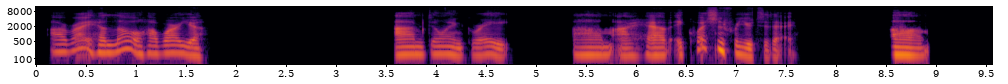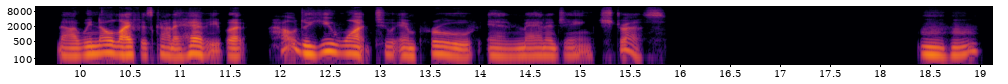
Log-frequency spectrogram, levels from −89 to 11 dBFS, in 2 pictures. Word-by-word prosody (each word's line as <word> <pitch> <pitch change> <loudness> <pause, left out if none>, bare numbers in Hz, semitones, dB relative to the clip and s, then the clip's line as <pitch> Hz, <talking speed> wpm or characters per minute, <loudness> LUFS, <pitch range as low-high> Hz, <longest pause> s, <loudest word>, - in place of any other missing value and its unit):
All 190 0 -3
right, 210 0 -2
hello. 180 +3 0
How 160 0 -3
are 175 0 +2
you? 140 -5 -1 1.9
I'm 150 +1 +3
doing 155 -3 -4
great. 140 -1 -5 0.6
Um, 145 0 -4
I 135 - -1
have 140 +1 0
a 145 - -4
question 255 - +2
for 170 - -5
you 135 -5 +1
today. - - -10 1.0
Um, 145 -2 +3 0.9
now, 135 -1 -1
we 150 +3 +2
know 170 +2 +5
life 150 -2 +9
is 135 0 -5
kinda 140 -4 -1
heavy, 155 +3 +3
but 135 -1 +2 0.2
how - - -4
do 185 -7 +4
you 185 +6 +4
want 170 -3 +3
to 155 - -7
improve 135 -1 -1
in 130 -2 -4
managing 135 - -5
stress? - - -6 2.6
Mhm. 145 +5 0
145 Hz, 115 wpm, -28 LUFS, 135-165 Hz, 2.6 s, life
